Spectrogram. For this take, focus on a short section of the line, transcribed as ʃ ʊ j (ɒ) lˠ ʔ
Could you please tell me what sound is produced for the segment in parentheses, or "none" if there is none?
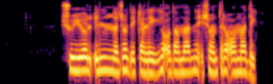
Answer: o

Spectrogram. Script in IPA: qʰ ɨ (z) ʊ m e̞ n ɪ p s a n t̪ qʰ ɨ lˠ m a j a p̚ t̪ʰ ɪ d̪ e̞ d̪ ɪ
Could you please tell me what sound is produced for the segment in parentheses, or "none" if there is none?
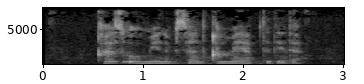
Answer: z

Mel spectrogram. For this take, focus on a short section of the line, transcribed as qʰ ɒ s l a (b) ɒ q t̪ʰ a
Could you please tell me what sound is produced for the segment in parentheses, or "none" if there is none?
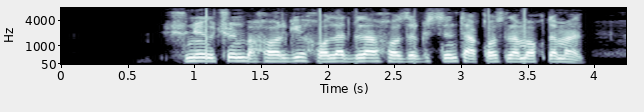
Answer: m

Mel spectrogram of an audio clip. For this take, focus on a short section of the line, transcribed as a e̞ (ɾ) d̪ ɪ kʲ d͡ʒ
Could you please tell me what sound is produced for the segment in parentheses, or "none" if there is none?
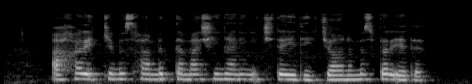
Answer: none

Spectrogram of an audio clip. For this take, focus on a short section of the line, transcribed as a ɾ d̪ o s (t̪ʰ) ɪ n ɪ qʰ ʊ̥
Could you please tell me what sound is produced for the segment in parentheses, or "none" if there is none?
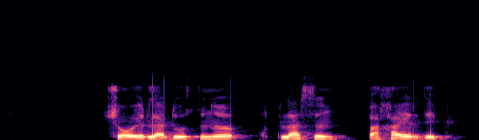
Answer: t̪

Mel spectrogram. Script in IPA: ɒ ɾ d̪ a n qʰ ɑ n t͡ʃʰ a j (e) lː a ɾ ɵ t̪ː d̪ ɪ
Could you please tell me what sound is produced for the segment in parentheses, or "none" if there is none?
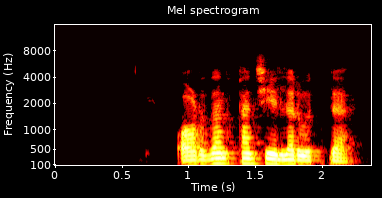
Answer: e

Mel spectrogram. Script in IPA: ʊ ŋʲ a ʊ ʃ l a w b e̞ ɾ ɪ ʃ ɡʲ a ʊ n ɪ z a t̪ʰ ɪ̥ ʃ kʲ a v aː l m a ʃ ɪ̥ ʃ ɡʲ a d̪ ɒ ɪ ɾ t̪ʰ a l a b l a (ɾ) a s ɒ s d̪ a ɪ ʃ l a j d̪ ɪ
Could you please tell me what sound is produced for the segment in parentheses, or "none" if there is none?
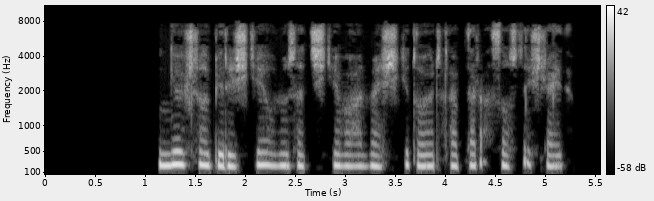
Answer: ɾ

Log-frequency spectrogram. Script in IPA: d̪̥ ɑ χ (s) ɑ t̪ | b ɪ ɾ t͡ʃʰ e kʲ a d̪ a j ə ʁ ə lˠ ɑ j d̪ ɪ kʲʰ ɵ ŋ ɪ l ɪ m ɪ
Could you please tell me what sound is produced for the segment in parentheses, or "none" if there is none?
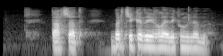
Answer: ʃ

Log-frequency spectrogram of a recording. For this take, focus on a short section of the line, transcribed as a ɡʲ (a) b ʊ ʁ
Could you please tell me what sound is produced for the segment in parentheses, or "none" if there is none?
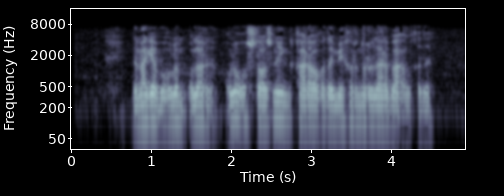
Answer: a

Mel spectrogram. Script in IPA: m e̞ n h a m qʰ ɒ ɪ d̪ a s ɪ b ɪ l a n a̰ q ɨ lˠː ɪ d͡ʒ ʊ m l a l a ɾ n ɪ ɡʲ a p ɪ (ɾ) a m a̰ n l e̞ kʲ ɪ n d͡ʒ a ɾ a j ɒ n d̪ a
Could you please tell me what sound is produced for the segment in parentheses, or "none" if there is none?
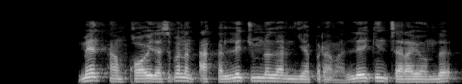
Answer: ɾ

